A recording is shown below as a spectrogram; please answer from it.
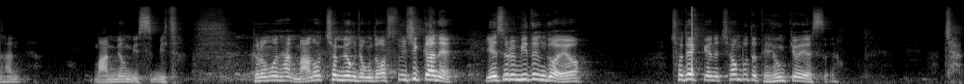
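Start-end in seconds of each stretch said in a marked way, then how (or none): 2.5-8.4 high, loud, excited pulpit storytelling; raised, ringing sermon delivery; full-force preaching. Real, not acted. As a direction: proclaim the miracle to the whole congregation.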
